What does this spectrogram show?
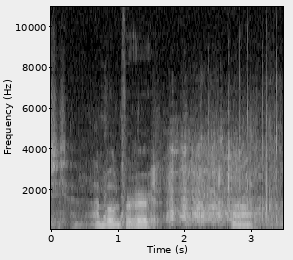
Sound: applause

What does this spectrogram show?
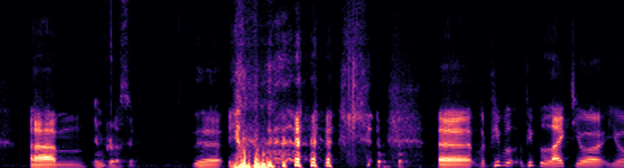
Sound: laughing

